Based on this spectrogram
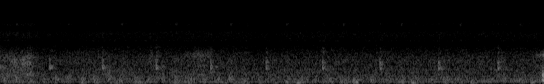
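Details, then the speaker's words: Mistral ceiling fan by TAT/Wing Tat with circline fluorescent lamps, bench-tested on high speed with glass fitted: steady hum with soft regular knock about twice a second, absent in earlier test without glass, glass ruled out; cause unknown. "something is knocking too the rest of the way to high6 it's just under the radi current draw wonder what's knocking it wasn't making that sound when I tested it without the glass on it it's not the glass I'll have to figure that out"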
